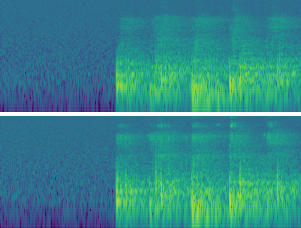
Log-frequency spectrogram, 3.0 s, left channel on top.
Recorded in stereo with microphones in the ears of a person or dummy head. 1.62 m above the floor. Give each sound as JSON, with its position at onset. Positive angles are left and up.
{"t": 1.1, "sound": "running footsteps", "side_deg": -55, "distance_m": 4.0}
